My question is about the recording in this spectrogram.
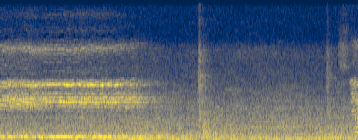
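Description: A sung naat: one long held note, rich in overtones, that fades out about halfway, followed by a steady background hiss and a single click before the next phrase.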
